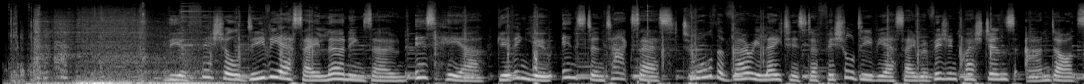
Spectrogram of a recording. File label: Corp UK Learning Zone, british voice; DVLA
